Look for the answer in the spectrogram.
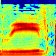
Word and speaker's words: Reeve: Yeah, it's just my first name, Reeve, R-E-E-V-E.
